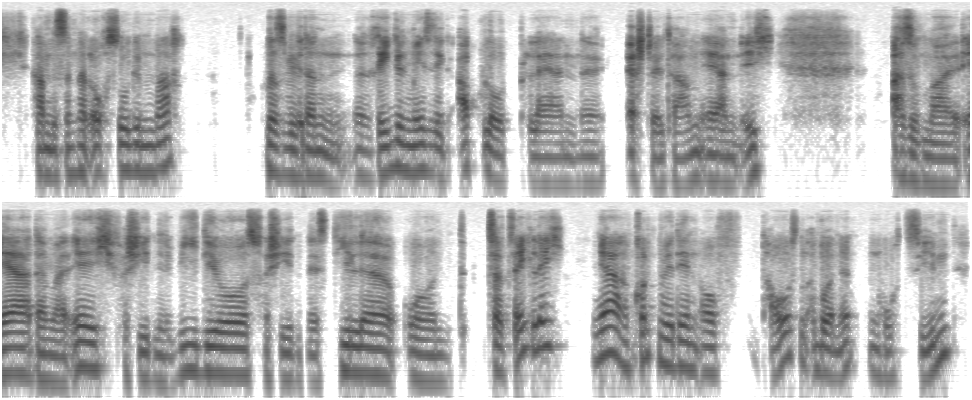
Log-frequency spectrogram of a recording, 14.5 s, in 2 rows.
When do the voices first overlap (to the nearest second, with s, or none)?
none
